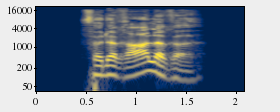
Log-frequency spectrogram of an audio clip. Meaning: inflection of föderal: 1. strong/mixed nominative/accusative feminine singular comparative degree 2. strong nominative/accusative plural comparative degree
- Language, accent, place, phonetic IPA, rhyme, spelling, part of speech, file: German, Germany, Berlin, [fødeˈʁaːləʁə], -aːləʁə, föderalere, adjective, De-föderalere.ogg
